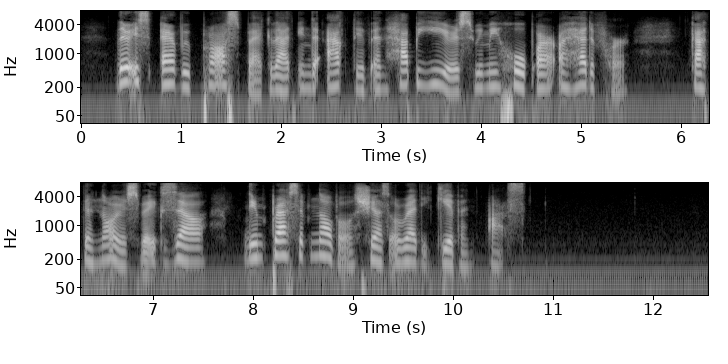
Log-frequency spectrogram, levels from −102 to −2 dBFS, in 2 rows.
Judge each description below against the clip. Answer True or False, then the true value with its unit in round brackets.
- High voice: True (195 Hz)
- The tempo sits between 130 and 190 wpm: True (145 wpm)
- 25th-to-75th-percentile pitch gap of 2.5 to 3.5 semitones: False (4.1 semitones)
